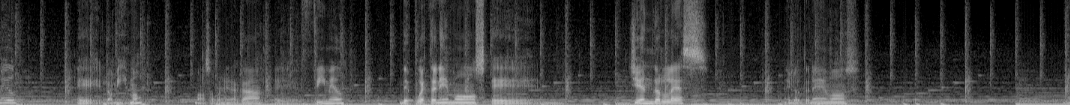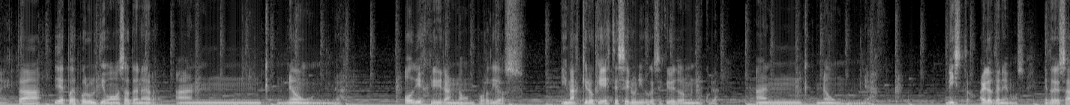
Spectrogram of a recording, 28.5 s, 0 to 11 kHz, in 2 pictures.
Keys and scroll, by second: 0.0-4.8 typing, 5.0 Return, 5.9 space, 7.0-14.8 typing, 14.3 Return, 16.4-27.1 typing, 26.2 Escape.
